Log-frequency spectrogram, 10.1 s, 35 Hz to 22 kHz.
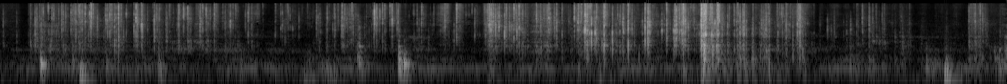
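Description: Foil wrapper of a 2023 Panini Score football card pack crinkling and tearing as it is ripped open by hand, an irregular crackle with its sharpest, loudest crack about seven seconds in.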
